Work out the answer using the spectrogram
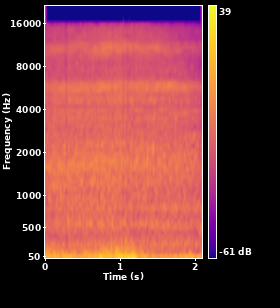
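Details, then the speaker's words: BMW E61 530d M57N 235 hp diesel after timing chain repair, particulate filter missing; steady even low diesel rumble at idle, no knock or rattle, settling smoothly and healthy. "oh yeah it sounds pretty smooth I believe there will be no issues from now on"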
